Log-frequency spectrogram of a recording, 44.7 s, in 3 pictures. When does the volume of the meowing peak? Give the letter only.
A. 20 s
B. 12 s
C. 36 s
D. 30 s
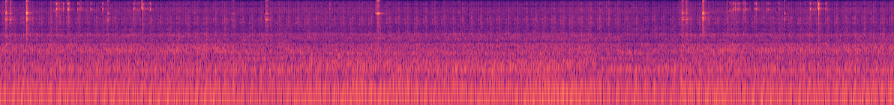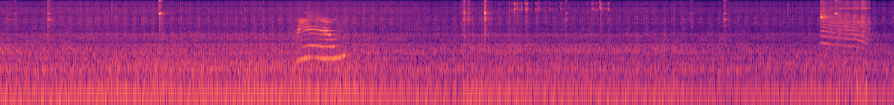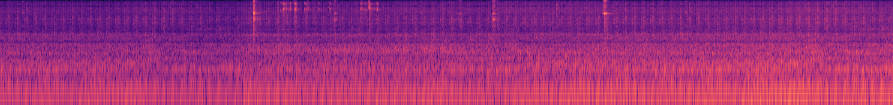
A.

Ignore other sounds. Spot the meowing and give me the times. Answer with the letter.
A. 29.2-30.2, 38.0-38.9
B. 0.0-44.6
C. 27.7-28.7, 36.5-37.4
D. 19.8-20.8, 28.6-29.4
D.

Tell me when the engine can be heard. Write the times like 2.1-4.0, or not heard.
0.0-44.6.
